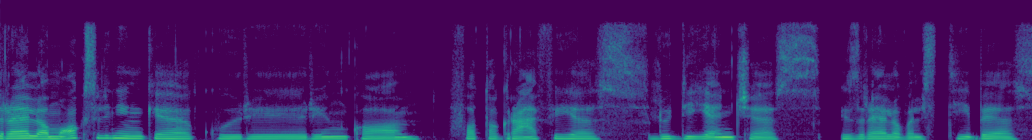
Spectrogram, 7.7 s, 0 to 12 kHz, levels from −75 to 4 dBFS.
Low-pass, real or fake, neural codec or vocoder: 9.9 kHz; real; none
